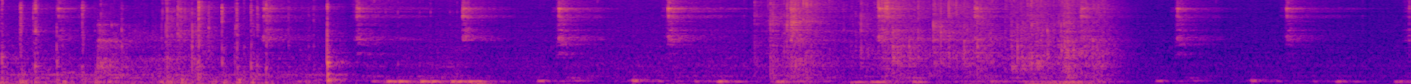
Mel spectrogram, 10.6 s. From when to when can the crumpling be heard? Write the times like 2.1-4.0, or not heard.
0.7-1.5, 5.7-8.4.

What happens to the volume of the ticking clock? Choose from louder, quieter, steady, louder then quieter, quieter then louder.
louder then quieter.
